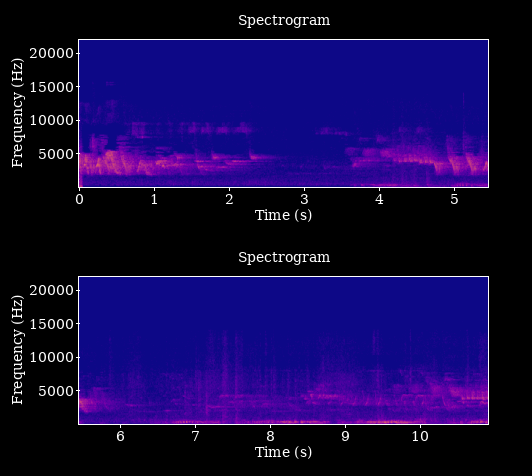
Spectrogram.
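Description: Domestic pigeons cooing in their cages: repeated low, rolling coos that start about four seconds in and carry on to the end. High bird chirps come mostly in the first two seconds and now and then later, and the sound drops almost to silence briefly around the third second.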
